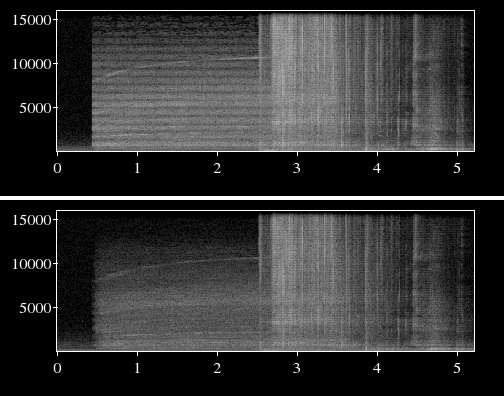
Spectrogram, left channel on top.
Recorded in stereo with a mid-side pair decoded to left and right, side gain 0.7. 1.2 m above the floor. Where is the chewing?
25° left, 2.5 m.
